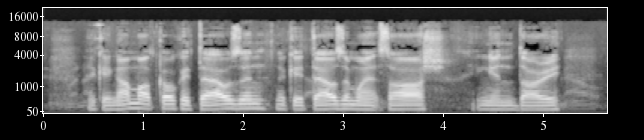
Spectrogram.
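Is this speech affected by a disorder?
No.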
